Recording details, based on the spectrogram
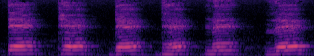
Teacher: मूर्धन्य वर्ण कौन से हैं, जब जीभ थोड़ी सी फोल्ड हो जाएगी, टंग क्या हो जाएगी, फोल्ड, जैसे कि टे, ठे, डे, ढे, ने, रे, है ना, और ये से।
